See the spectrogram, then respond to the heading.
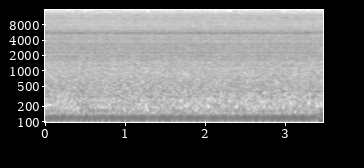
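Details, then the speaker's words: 1982 52-inch Hunter Original ceiling fan #22822, bright brass, Reverse-Aire brackets, capacitor three-speed conversion, on high at about 180 RPM on updraft. Smooth even low hum with steady airflow rush, no ticks or rubbing; normal running at high speed. "High's went around around 180 RPM or so on with on the updraft"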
